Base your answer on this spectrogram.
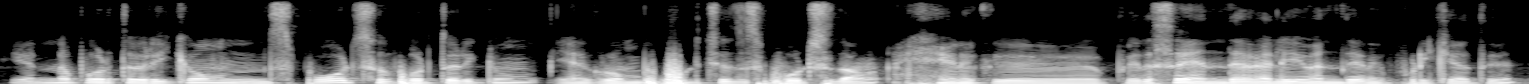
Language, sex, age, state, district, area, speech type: Tamil, male, 18-30, Tamil Nadu, Namakkal, rural, spontaneous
